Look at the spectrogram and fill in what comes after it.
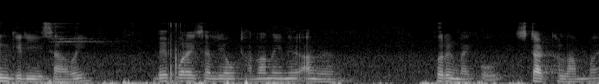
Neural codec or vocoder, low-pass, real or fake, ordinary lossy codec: none; 7.2 kHz; real; none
